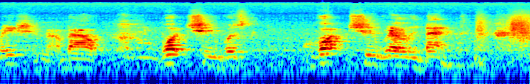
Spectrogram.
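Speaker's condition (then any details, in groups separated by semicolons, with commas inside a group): Cerebral palsy; very mild form; mainly affects speech, reduced intelligibility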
